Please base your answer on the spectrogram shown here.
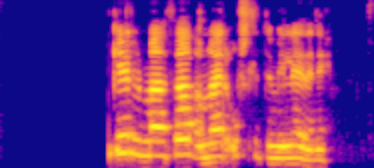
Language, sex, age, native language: Icelandic, female, 30-39, Icelandic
